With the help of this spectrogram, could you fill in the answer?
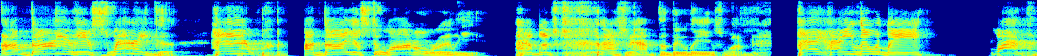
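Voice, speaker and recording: A man puts on a character voice at an extremely high pitch, raised and projected. He speaks at a fairly slow pace. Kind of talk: comedic role play on video chat. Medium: role play.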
